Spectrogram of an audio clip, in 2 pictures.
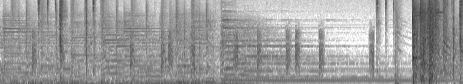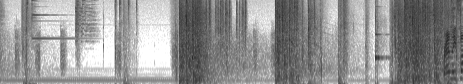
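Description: Gunfire in RimWorld comes in several sharp bursts of rapid shots, separated by quieter stretches with faint tones and clicks, loud and close.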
